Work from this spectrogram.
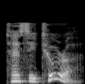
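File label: "tessitura", English, British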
